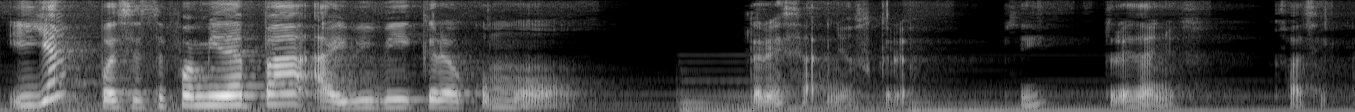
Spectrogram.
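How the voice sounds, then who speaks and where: A young woman with a Mexican accent telling a personal story on a podcast in a casual, animated way, full of slang and swearing. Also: medium pitch, measured pace, vocal fry, soft background music. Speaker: podcast host.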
